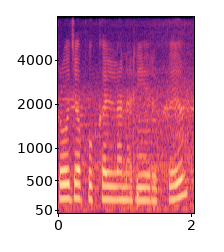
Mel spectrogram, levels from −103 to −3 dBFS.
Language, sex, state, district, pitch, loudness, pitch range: Tamil, female, Tamil Nadu, Kanyakumari, 210 Hz, -14 LUFS, 200-225 Hz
